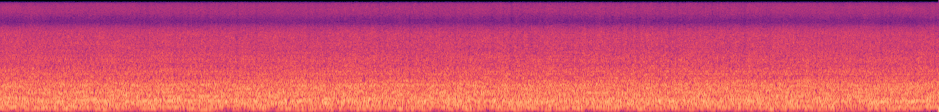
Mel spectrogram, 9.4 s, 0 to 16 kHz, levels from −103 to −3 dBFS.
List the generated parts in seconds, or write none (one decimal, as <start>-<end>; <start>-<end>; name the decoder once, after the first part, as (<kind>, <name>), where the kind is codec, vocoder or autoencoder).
0.0-3.3 (autoencoder, DAC-VAE); 4.4-5.0; 7.7-9.4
